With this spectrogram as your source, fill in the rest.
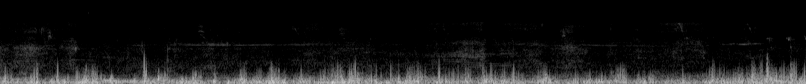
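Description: Wind gusts rumble steadily across the microphone outdoors.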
